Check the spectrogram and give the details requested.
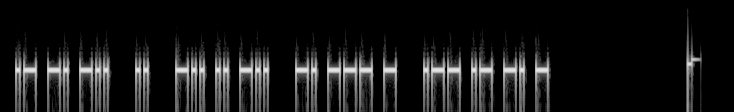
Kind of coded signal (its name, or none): Morse code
